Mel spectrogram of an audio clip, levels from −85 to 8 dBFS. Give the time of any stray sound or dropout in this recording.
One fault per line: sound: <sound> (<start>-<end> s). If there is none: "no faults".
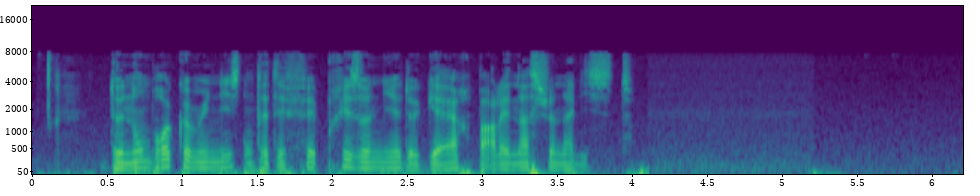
no faults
